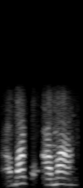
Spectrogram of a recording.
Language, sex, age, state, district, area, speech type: Assamese, female, 30-45, Assam, Dibrugarh, urban, conversation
